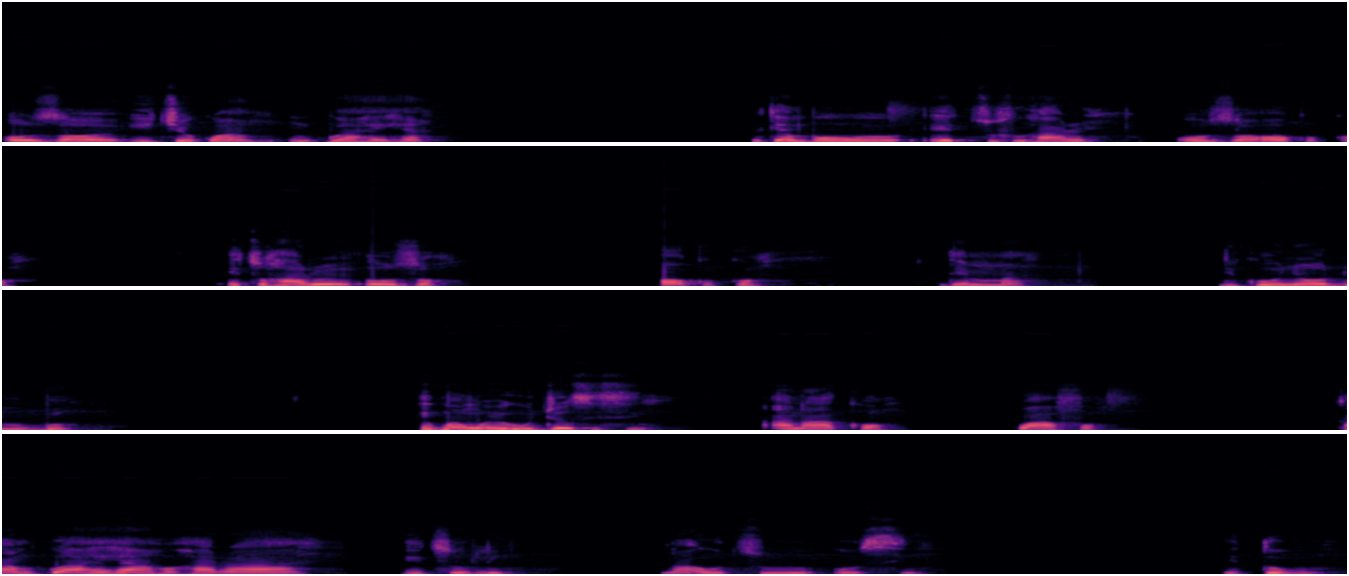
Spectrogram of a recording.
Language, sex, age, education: Igbo, female, 15-29, tertiary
